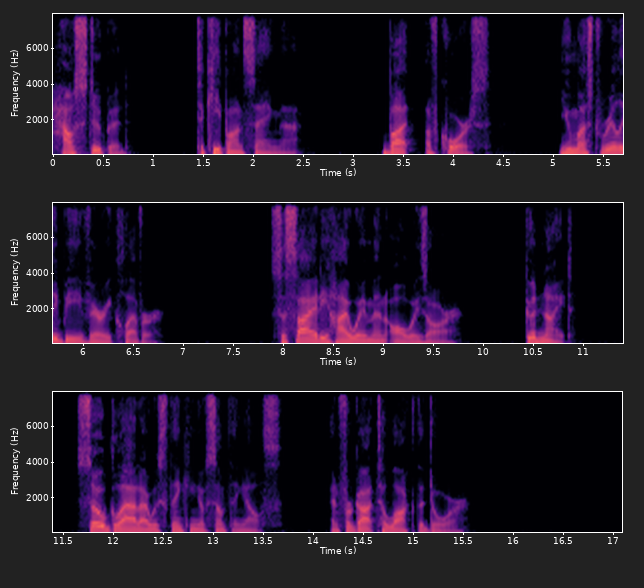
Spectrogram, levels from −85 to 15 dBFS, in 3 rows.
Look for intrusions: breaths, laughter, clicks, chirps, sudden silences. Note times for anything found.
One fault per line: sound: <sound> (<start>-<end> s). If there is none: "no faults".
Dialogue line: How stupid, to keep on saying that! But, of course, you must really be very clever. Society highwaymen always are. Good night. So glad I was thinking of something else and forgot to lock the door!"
no faults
